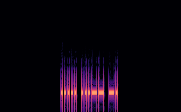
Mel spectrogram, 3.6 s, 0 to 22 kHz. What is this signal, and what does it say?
Morse code, heard as a keyed tone, about 34 wpm, 700 Hz. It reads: 53N
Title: Common Cut Numbers - 3-Digit 35wpm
